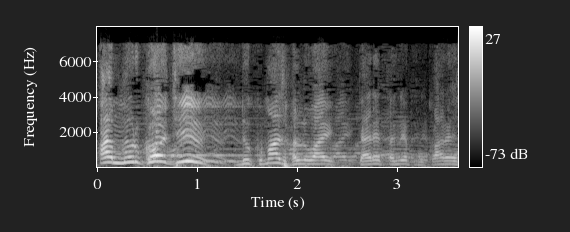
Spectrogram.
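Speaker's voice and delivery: loud opening cry, easing after each; impassioned reproach. Retold or imitated. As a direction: hit each address to the soul hard. Kunta rebukes the forgetful human soul.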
